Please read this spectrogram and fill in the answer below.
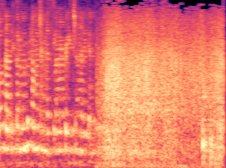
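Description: Pink tissue paper rustling as it is pulled out of a cardboard box, a continuous crackly rustle starting about a second in.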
